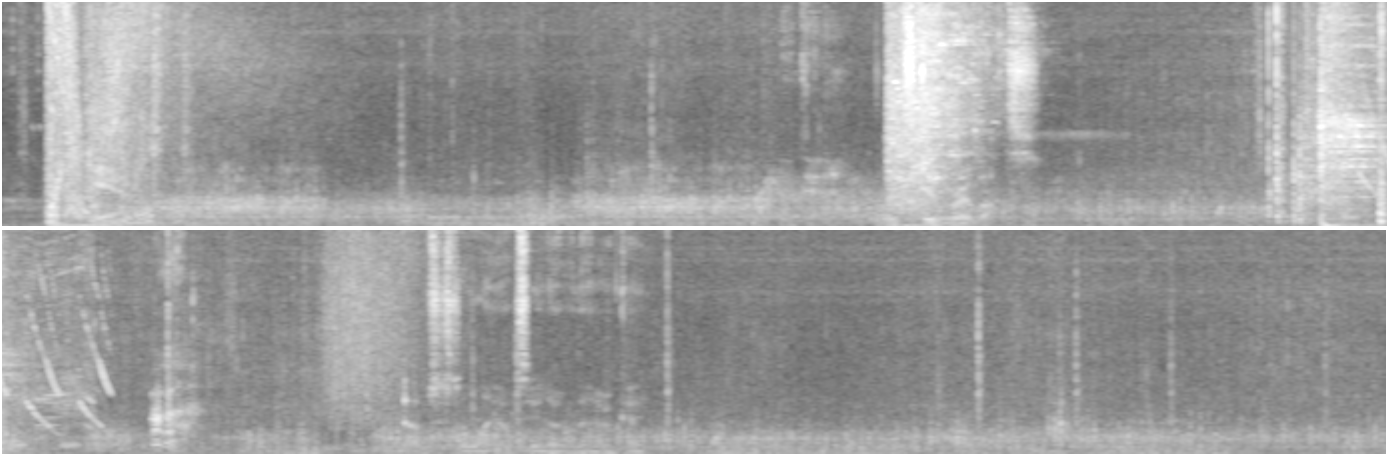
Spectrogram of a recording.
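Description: Skateboard wheels roll and clack on concrete.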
